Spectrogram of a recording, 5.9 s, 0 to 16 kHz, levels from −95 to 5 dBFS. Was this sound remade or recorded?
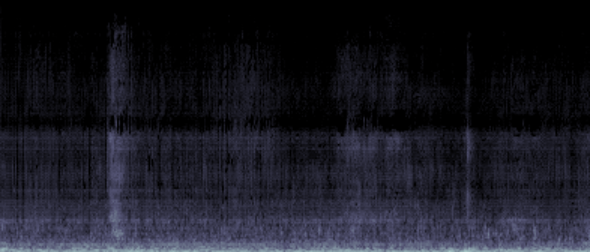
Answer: remade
